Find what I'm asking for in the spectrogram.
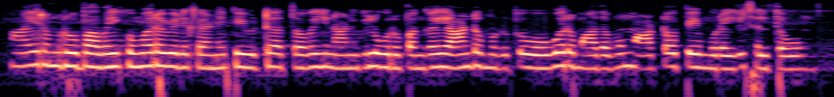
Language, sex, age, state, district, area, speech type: Tamil, female, 18-30, Tamil Nadu, Tiruvarur, rural, read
